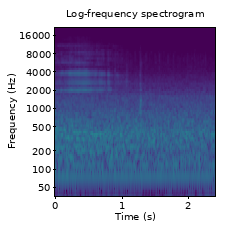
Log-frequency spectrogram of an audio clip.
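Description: Steady low rumble of a minivan's engine and road noise heard inside the cabin while driving. The drawn-out end of a man's voice fades out in the first moment.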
